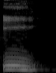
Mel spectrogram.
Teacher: बहुत थोड़ा सा मुंह खुला, यानी कि आपका लमसम लमसम बंद है मुंह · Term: समृद्ध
